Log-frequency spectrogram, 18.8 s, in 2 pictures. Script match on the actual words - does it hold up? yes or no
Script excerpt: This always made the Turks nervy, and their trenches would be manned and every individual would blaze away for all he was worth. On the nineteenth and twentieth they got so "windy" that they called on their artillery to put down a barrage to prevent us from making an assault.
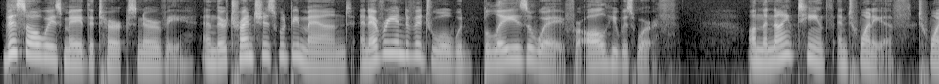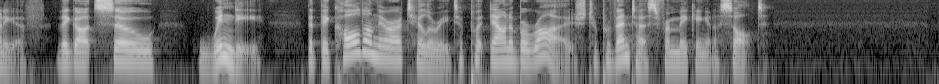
no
